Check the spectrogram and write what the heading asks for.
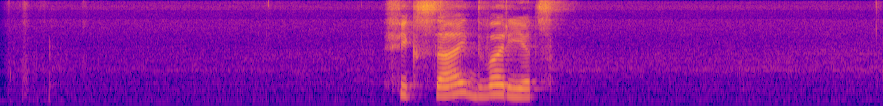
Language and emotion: Russian, neutral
